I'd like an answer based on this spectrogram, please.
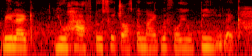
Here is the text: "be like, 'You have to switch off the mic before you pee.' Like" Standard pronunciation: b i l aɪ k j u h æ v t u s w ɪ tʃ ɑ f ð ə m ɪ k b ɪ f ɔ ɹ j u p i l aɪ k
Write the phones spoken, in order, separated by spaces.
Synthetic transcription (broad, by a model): b i l aɪ k j u h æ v t u s w ɪ tʃ ɑ f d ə m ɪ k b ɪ f ɔ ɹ j u b i l aɪ k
